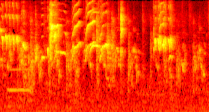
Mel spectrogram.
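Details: Many canaries in an aviary, recorded by a hidden camera, sing together in bright, rapid trills and chirps, high-pitched and overlapping, with brief pauses between bursts.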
